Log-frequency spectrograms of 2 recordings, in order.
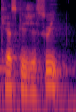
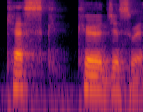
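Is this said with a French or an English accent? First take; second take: French; English. First: It is said with a French accent. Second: It is said with an English accent.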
